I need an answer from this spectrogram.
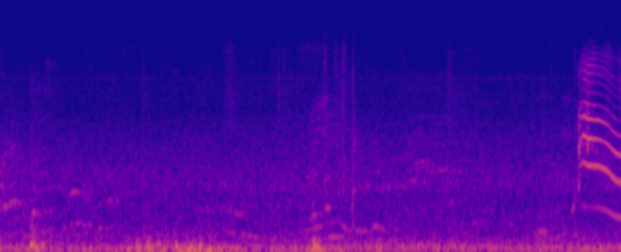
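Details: Cute orange stray cat making a coquettish sound on seeing the person who feeds it daily; one clear, rising-then-falling harmonic meow near the end, after low rumbling street noise and faint voices.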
